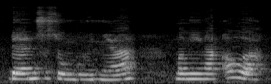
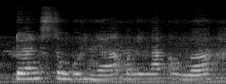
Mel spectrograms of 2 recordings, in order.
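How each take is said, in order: The two takes are said the same way.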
